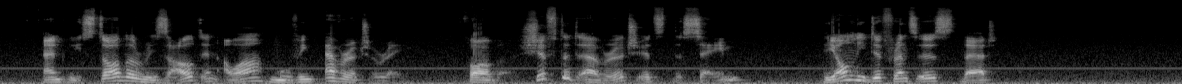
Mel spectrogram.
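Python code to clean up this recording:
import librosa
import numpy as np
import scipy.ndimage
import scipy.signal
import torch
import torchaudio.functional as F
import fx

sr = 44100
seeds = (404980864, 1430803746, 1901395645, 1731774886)

y = fx.fix_declip(x, sr, threshold_db=-11.0)
y = fx.notch(y, sr, hz=750.0, q=30.0)
y = fx.noise_reduce(y, sr, print_start_s=11.06, print_end_s=11.56, reduce_db=27.0)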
